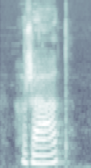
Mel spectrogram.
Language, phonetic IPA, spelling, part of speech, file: Czech, [ˈr̝aːt], řád, noun, Cs-řád.ogg
- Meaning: 1. order (opposite to chaos) 2. order 3. order (religious group)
